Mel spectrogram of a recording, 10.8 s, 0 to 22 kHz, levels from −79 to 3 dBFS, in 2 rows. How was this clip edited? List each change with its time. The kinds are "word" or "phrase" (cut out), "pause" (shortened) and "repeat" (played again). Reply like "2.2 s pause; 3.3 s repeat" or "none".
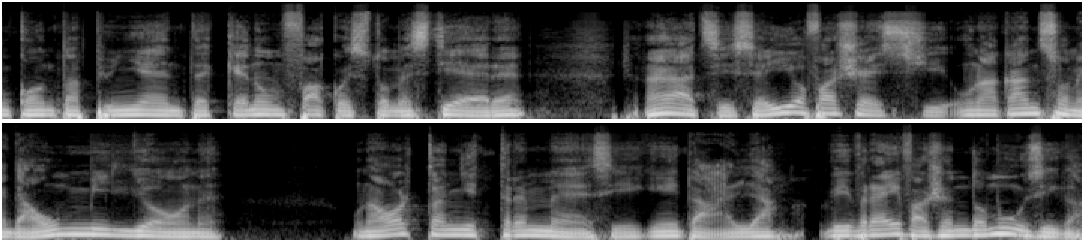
none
